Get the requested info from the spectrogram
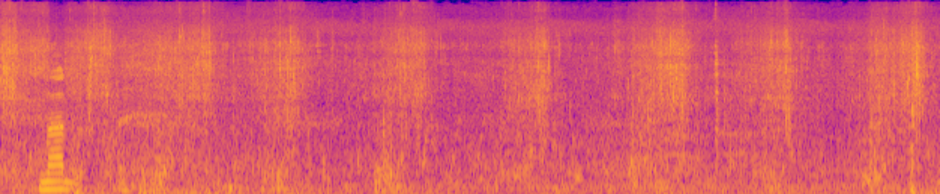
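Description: Wading footsteps splashing through shallow creek water, a splash about every half second to a second, under steady wind noise on the microphone.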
